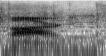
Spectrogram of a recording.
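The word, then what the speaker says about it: Warg: uh Wolf Monster it's spelled Ward but it's pronounced varg because uh you know it's like uh sort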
